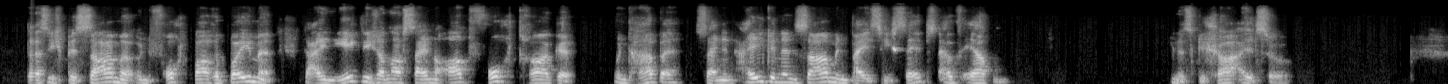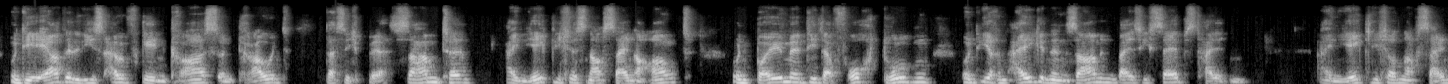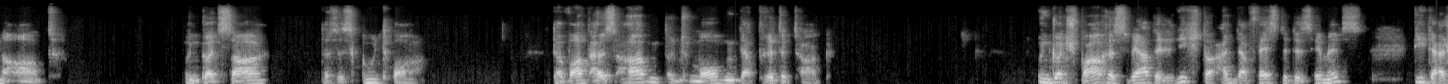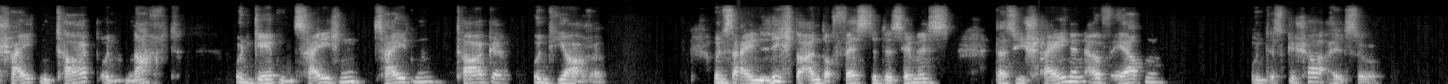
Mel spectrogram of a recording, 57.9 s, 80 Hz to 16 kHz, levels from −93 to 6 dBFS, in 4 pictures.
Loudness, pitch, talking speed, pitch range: -17 LUFS, 160 Hz, 125 wpm, 145-185 Hz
